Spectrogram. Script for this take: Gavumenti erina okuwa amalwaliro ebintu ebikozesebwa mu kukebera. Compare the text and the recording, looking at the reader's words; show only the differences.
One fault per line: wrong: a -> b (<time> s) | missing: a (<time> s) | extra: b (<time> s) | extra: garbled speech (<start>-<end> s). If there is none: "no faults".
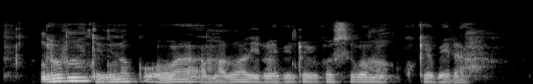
no faults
